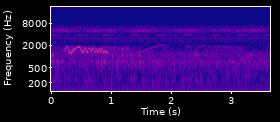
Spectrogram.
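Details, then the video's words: Possible fiery-necked nightjar recorded on 24 February by a wildlife webcam at Tembe: faint wavering, slurred whistles, one quavering note then softer rising-and-falling phrases, over steady hiss and low rumble. "Mystery Sound-fiery necked night jar?"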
